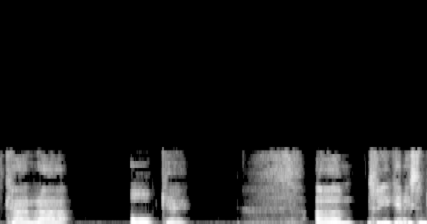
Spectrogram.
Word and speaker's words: karaoke: It's not karaoke, it's karaoke.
